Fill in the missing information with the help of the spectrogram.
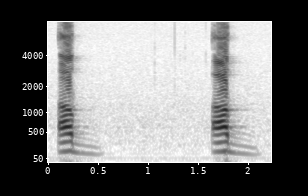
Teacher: طيب قلنا يظهر صوت الضاد برخاوته ويستقر في الحافة عند التصاقها بالأضراس العليا مع امتداد الصوت من بداية الطرف إلى نهاية الحافة. الصوت في الضاد يبدأ قويا ويبدأ يتخافت قليلا حتى يختفي، نقول أض أض، والمدة الزمنية التي يستغرقها الصوت في الضاد أكثر من المدة الزمنية التي يستغرقها الصوت في اللام. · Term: الاستطالة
